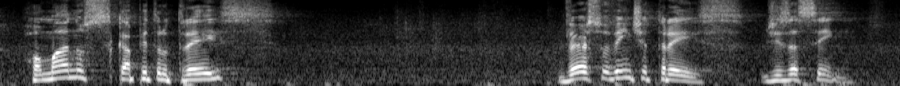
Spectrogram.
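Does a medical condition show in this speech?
No.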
